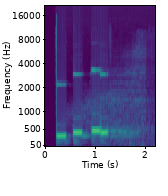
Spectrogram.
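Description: A short electronic intro jingle: a sharp click, then four quick pitched notes stepping up and then down, leaving a ringing tail that fades out.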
